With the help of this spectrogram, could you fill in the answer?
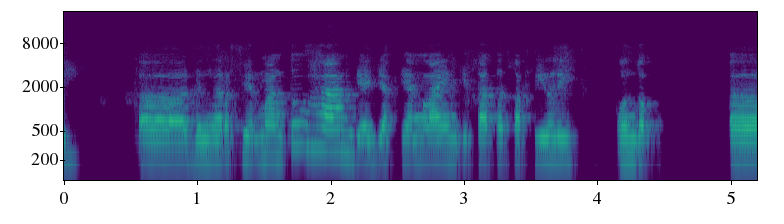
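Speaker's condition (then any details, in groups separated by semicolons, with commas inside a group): No condition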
